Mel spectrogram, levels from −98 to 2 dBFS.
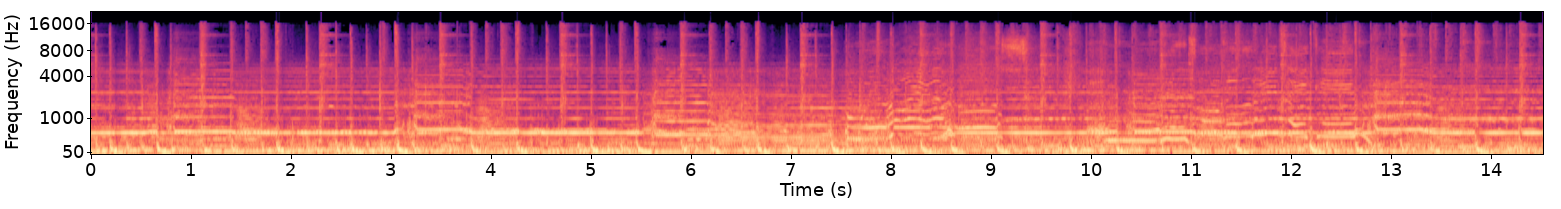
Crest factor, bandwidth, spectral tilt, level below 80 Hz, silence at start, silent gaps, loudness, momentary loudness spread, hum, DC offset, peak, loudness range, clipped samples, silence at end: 8 dB; 17 kHz; -6 dB/octave; -14 dBFS; 0 s; none; -10 LUFS; 1 LU; none; under 0.1%; 0 dBFS; 1 LU; under 0.1%; 0 s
